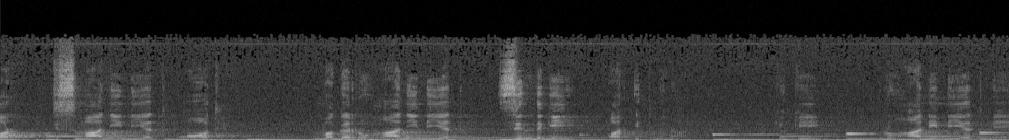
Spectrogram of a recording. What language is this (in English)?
Urdu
